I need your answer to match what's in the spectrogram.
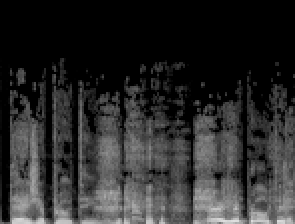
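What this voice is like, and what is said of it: High-pitched imitation of another man. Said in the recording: “He had a high voice.”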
